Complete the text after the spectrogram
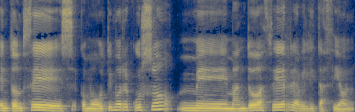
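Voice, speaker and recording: Over a silent background in a very clean recording, a woman with a very deep, low pitch and a dark, mellow tone speaks at a very slow pace with lively intonation and hardly any pauses. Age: 50s. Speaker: patient. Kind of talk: testimony.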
